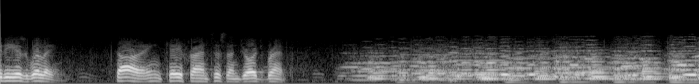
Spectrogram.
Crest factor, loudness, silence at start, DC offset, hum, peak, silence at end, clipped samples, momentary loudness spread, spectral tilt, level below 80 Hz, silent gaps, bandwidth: 14 dB; -16 LUFS; 0 s; 0.6%; none; -2 dBFS; 0 s; under 0.1%; 10 LU; -13 dB/octave; -62 dBFS; none; 3.9 kHz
